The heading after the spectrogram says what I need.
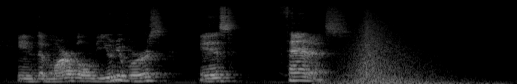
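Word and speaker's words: Thanos: Marvel Universe is Tannis let's practice the th sound you know how important it is and how difficult it is sometimes to say thinners remember to say it properly every time you have these two letters together the th have this sound fat fat feed thought through fat thinnest remember this is not on your lip you should not see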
